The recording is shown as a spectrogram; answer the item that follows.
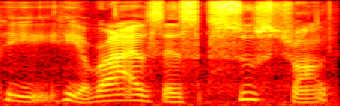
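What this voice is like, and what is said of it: Bad put-on German accent. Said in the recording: “I say that in my very bad German accent”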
